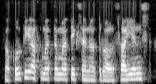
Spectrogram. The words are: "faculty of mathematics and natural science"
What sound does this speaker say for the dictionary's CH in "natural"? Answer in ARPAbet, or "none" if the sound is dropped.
none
